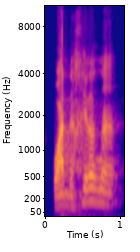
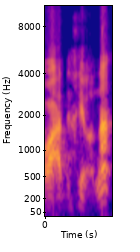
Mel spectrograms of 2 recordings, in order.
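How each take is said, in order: First: The glottal stop is dropped, words run together. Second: The glottal stop is pronounced before adkhilna. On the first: The speaker calls it wrong. "Yang baca wadkhilna berarti salah" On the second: The speaker calls it right. "memang harus dibaca wa adkhilna gitu"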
